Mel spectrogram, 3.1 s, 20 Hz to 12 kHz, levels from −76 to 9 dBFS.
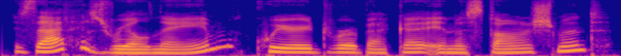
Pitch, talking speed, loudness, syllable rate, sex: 205 Hz, 175 wpm, -17 LUFS, 5.5 syllables/s, female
